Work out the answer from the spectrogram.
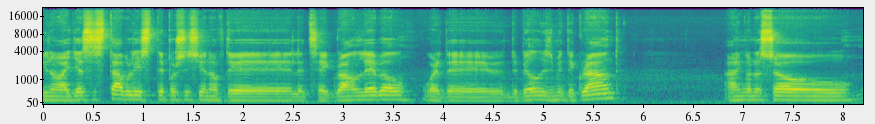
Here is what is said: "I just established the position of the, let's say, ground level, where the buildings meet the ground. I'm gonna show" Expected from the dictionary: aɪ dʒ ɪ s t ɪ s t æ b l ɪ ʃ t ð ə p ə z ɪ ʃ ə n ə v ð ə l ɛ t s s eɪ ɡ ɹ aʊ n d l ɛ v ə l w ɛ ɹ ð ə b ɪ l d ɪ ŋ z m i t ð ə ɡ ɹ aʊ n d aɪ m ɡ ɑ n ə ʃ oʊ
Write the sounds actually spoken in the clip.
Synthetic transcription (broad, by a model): aɪ dʒ ɪ s t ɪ s t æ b l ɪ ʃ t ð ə p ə s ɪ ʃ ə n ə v ð ə l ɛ t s s eɪ ɡ ɹ aʊ n d l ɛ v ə l w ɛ ɹ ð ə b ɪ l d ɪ z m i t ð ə ɡ ɹ aʊ n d aɪ m ɡ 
